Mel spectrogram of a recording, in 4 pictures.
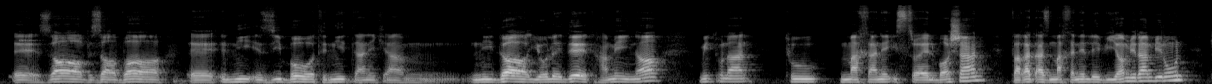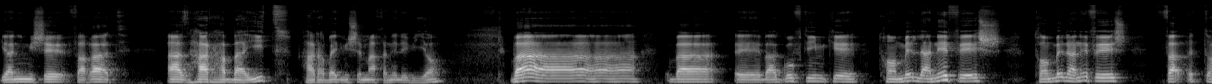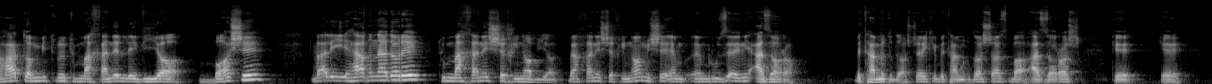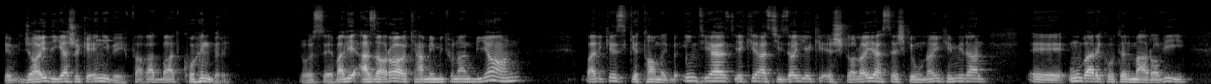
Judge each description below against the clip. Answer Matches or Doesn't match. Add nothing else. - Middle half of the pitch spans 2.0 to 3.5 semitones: Doesn't match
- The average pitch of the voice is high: Doesn't match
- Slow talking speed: Matches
